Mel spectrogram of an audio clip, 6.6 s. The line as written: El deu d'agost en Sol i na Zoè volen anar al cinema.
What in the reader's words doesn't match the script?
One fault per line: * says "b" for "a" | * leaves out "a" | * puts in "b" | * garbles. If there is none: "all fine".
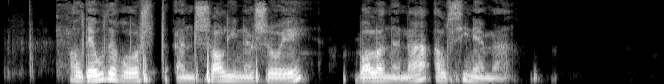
all fine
